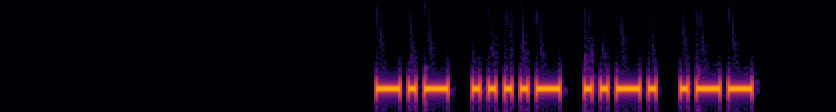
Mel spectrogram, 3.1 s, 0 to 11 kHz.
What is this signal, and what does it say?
Morse code, heard as a keyed tone, about 37 wpm, 700 Hz. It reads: K4FW
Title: USA Call Signs - 4 Characters - Repeated 2x - 40wpm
